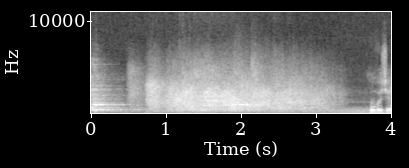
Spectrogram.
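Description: Bulgarian folk music with a gaida's held tones breaks off abruptly just after the start, giving way to a steady rushing noise lasting about two and a half seconds that fades before a man starts speaking near the end.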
